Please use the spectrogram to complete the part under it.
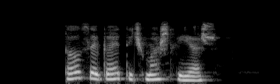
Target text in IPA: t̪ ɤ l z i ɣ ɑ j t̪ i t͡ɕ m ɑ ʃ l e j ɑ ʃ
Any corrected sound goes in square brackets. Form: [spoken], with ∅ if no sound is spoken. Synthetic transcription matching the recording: t̪ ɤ l z [e] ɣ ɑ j t̪ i t͡ɕ m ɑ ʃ l [i] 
